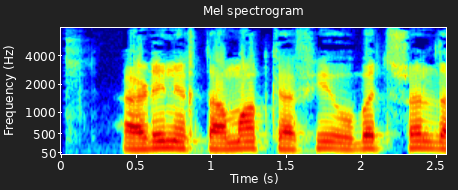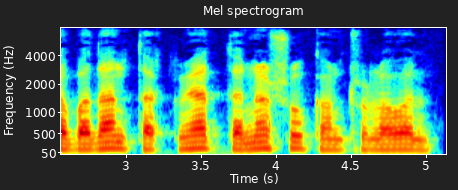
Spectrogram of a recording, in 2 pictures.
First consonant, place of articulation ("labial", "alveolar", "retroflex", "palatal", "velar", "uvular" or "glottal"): retroflex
